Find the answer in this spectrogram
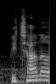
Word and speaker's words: bichano: Bichano is how you say kitty in Portuguese, but it's short. So writing with an E makes English speakers pronounce it right.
